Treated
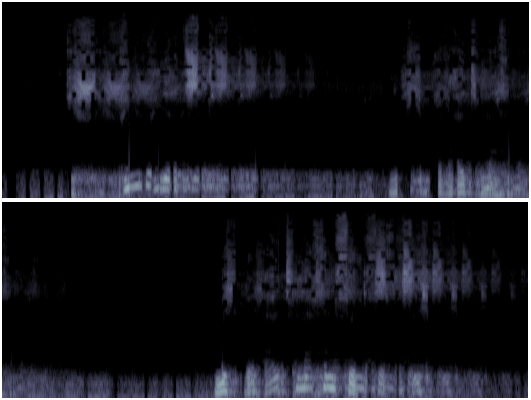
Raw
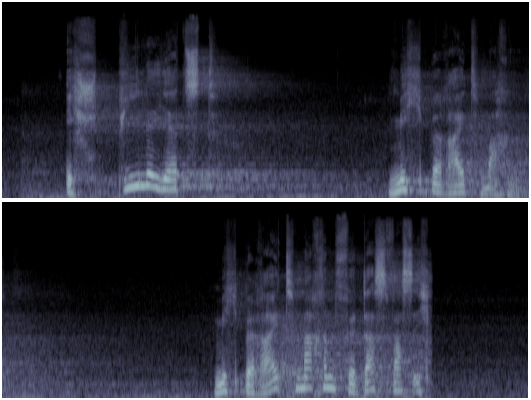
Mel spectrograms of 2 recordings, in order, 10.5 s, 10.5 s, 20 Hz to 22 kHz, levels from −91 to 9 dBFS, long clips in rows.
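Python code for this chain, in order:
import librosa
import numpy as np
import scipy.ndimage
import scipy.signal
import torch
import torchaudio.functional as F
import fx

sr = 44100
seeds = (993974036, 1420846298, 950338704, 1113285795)

p1 = fx.spec_dropout(x, sr, seeds[0], share_pct=26)
p2 = scipy.signal.sosfilt(scipy.signal.ellip(3, 1.0, 50, [350.0, 4000.0], 'bandstop', fs=sr, output='sos'), p1)
p3 = fx.peak_eq(p2, sr, hz=960.0, db=13.5, octaves=0.2)
p4 = fx.tremolo_shape(p3, sr, shape='saw_up', hz=0.79, depth_pct=75)
p5 = fx.fixed_phaser(p4, sr, hz=2800.0, stages=8, at=(5.72, 7.47))
y = p5 + fx.echo_feedback(p5, sr, ms=294, feedback_pct=36, wet_db=-10.0, dry=0)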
